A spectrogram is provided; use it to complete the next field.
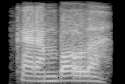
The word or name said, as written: Carambola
